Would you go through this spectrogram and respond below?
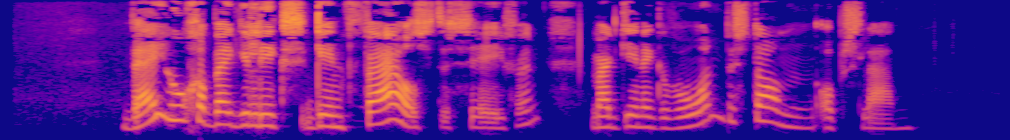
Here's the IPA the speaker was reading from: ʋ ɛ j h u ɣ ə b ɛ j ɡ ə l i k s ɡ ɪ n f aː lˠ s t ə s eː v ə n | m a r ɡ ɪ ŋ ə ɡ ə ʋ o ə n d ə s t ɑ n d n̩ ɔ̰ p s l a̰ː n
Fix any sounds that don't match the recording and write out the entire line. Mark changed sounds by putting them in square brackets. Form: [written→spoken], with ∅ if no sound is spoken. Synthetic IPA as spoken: ʋ ɛ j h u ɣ ə b ɛ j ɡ ə l i k s ɡ ɪ n f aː lˠ s t ə s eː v ə n | m a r ɡ ɪ [ŋ→n] ə ɡ ə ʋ o ə n [d→b] ə s t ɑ n d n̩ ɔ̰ p s l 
